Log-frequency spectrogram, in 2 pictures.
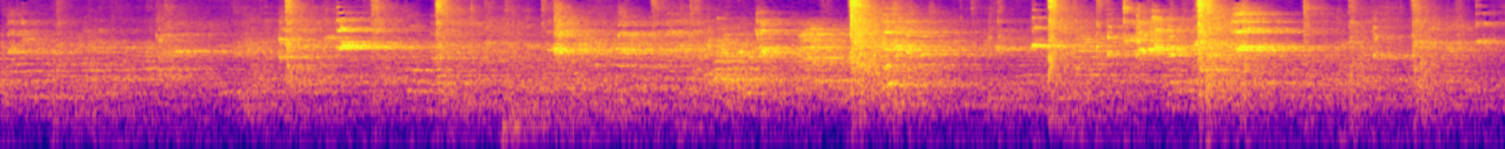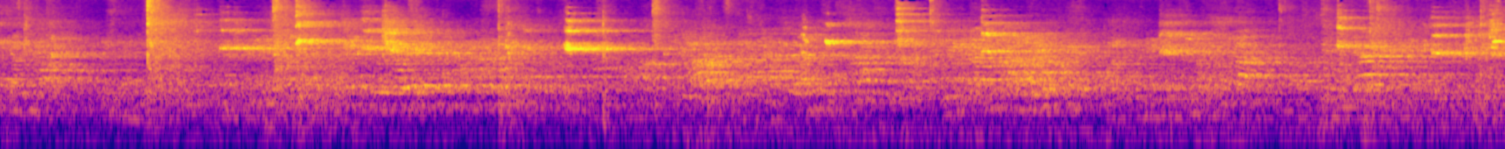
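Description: Badminton rackets hitting a shuttlecock in rallies: sharp, irregular cracks, with thuds of players' feet on the court floor. The hits echo in a large hall over indistinct voices.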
